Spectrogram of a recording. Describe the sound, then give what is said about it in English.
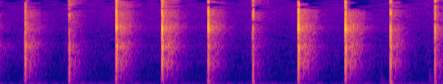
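A single person claps ten times in a steady, fairly quick rhythm, each clap sharp with a short decay, and no talking. “I hope that's you clapping your hands.”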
